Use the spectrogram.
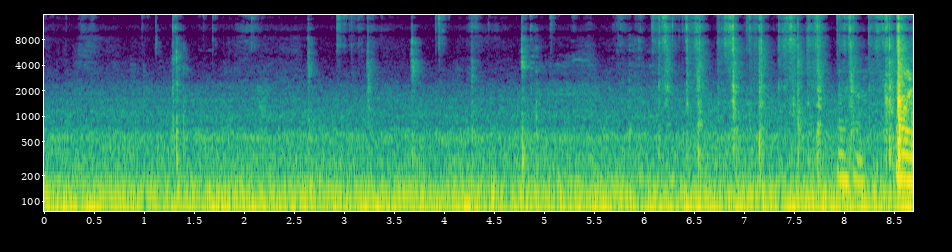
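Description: Playing cards riffled and shuffled close by during a card reading, soft papery flutters and snaps under a low steady hum, with a busier burst of rapid shuffling near the end.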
